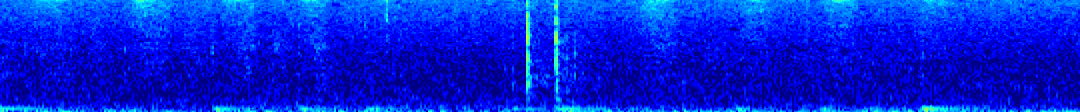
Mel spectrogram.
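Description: A single computer mouse click about halfway through, over a faint low room hum with a few soft low thumps.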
